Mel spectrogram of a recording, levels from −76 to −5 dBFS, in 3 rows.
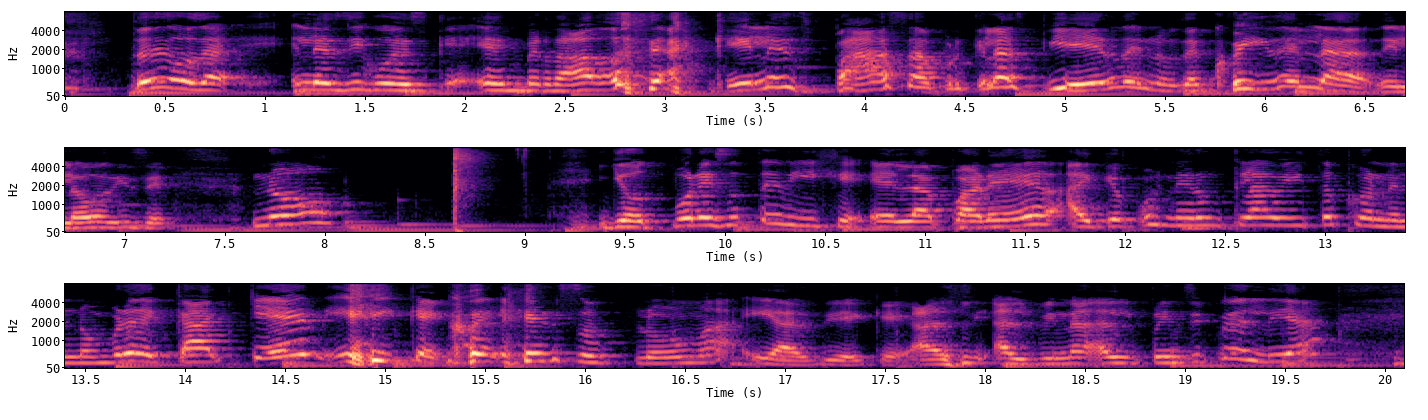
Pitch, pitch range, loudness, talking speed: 240 Hz, 200-280 Hz, -21 LUFS, 175 wpm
